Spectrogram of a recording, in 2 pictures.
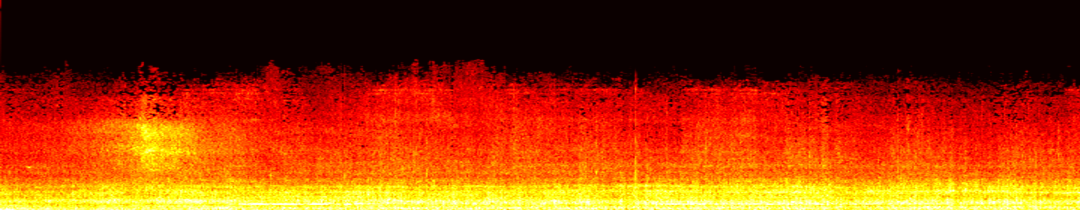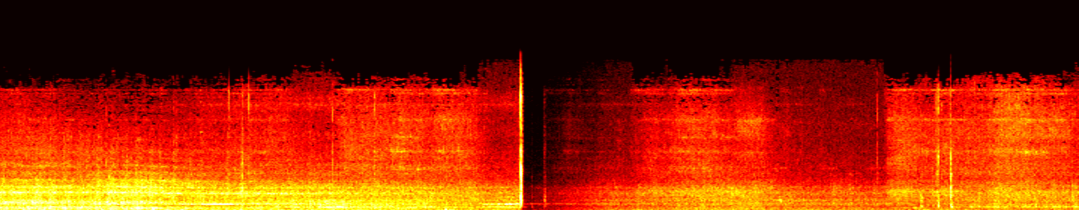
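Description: Passenger coaches of an express train rushing past close by at speed: a loud, steady rumble and clatter of wheels on the rails, with a few brief high ringing tones. About three-quarters of the way through it cuts off abruptly, giving way to a quieter, more distant train sound that slowly grows louder.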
